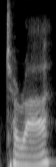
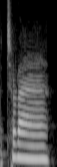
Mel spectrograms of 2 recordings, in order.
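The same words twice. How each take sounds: First: Said in the usual way. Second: Higher, drawn-out Scouse "ta-ra". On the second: Acted. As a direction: imitate a Scouse goodbye. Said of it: "very Scouse thing".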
